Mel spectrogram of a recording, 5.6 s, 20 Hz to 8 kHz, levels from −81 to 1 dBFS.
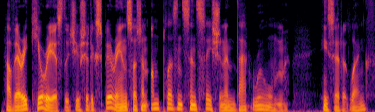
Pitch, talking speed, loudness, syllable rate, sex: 95 Hz, 190 wpm, -19 LUFS, 5.4 syllables/s, male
